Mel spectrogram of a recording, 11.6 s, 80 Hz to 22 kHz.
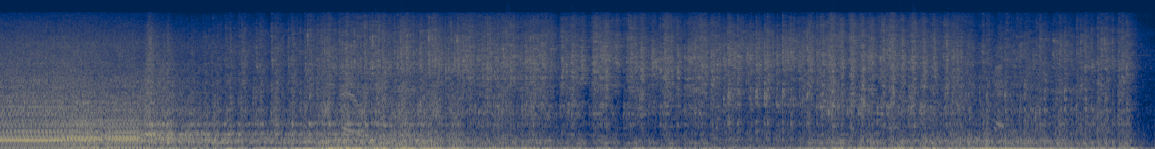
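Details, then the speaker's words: Junkyard Chevy Tri-Five with small-block V8, dual-plane intake, after getting it running: deep steady rumble with even beat, no knocks or misses; runs healthy. "It is fixed, dude. It's freaking thick. It sounds pretty good, too."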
